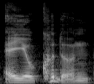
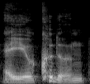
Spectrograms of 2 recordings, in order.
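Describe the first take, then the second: Both takes have the same delivery.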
